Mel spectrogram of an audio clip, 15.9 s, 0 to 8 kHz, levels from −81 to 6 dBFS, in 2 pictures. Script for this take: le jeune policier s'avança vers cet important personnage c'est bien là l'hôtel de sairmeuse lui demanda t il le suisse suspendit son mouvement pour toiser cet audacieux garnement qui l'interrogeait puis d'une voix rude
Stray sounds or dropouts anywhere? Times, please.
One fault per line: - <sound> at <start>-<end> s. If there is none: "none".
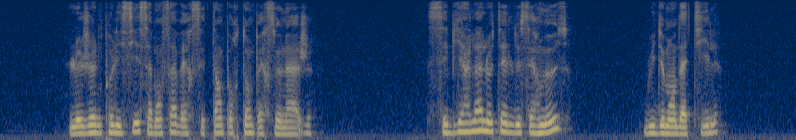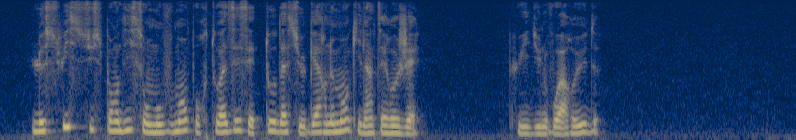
none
